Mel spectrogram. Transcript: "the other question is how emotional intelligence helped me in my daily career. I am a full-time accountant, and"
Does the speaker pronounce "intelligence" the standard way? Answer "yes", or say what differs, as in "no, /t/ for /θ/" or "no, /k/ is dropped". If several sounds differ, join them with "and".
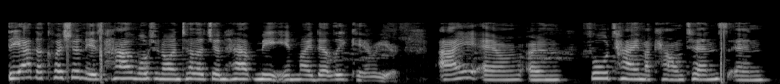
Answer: no, /s/ is dropped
